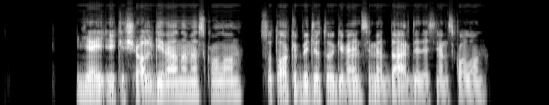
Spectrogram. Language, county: Lithuanian, Alytus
